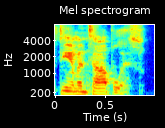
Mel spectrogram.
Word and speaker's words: Diamantopoulos: before he showed up on the podcast chris diamantopoulos chris diamantopoulos i practiced that out like 10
